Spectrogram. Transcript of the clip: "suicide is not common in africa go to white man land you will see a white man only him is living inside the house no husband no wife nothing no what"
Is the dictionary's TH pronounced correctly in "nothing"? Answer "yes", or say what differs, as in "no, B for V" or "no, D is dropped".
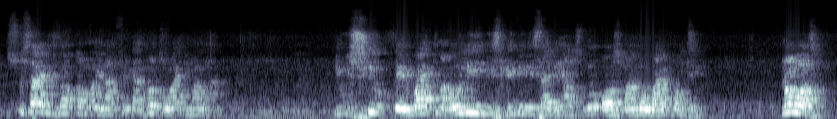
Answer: no, T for TH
